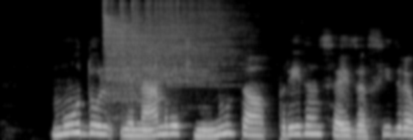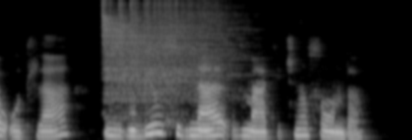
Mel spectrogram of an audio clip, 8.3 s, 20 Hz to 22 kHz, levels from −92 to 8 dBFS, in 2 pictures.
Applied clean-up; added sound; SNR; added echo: classical method log-MMSE.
